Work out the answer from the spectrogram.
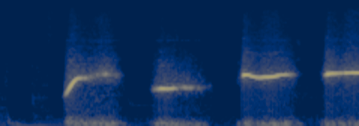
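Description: A person whistles a song tune in a song-guessing game: four clear, sustained whistled notes separated by short pauses, the first sliding upward into its pitch, alone and fairly loud.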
